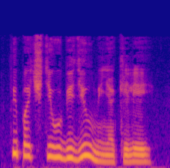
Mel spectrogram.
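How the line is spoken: Sad. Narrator (Russian): сказал печально

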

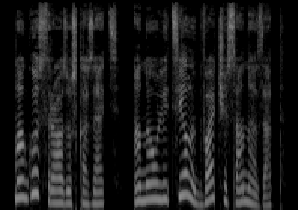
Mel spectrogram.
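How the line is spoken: Calm report. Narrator (Russian): спокойно сообщила Кира

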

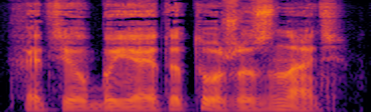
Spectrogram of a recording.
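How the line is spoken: Gloomy child's voice. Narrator (Russian): проговорил малыш, мрачно

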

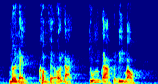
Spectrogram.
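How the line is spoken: Alarmed loud shout. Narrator (Vietnamese): Trác Phàm mặt chợt biến sắc, hét lớn

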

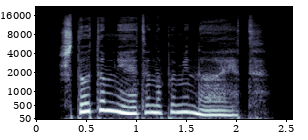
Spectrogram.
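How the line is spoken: Sigh. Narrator (Russian): вздохнула Лиля

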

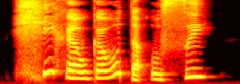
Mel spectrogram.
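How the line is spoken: Laughing little girl. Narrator (Russian): Посмеялась мелкая

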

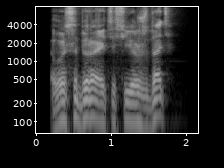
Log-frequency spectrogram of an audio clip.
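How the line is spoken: Scoffing grunt. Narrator (Russian): хмыкнул герцог

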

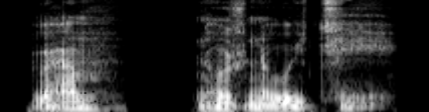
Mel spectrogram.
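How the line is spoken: Hoarse widow's wheeze. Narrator (Russian): просипела вдова

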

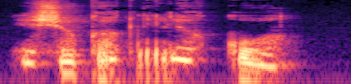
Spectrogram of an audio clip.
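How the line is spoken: Whispered, lowered voice. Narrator (Russian): прошептал Огнезвезд, понизив голос

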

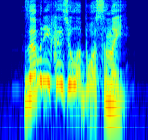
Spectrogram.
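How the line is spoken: Shrill breaking child's voice. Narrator (Russian): взвизгнул ломающийся детский голос

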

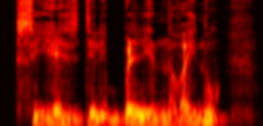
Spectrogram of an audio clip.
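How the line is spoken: Exhaled exclamation. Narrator (Russian): выдохнул Батоныч

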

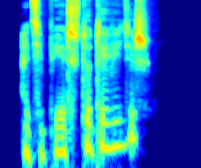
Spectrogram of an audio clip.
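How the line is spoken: Whisper. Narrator (Russian): Прошептала я

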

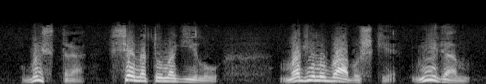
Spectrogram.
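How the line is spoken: Low and sharp. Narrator (Russian): сказал негромко и резко

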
